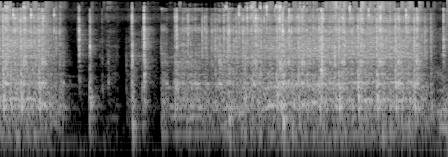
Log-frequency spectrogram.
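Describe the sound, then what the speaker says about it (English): Sewing machine stitching a washable fabric pandemic mask, its rapid mechanical chatter running close and continuous with a couple of brief pauses near the start. "and sew it down."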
